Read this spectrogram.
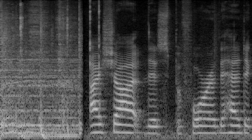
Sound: computer click

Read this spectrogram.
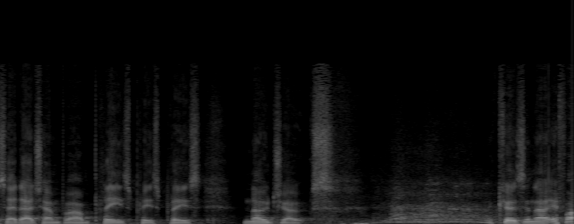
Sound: laughter

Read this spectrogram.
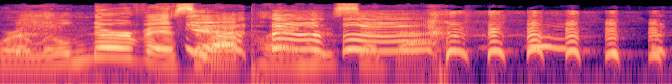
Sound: laughter

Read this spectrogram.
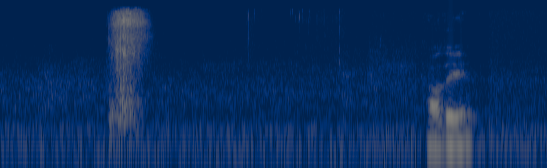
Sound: sniffling

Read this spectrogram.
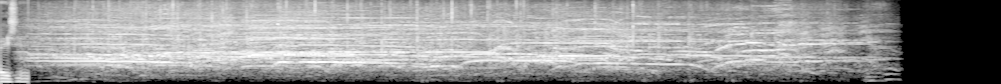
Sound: cheering

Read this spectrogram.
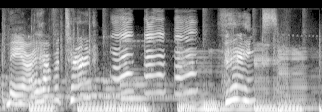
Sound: monkey noises

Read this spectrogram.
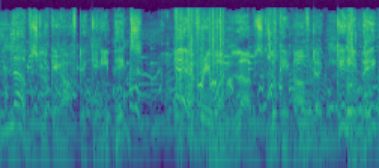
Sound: laughter

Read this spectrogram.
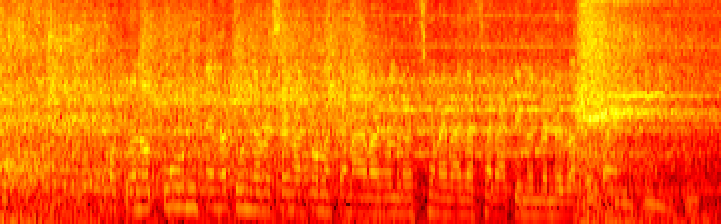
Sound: prays in tongues

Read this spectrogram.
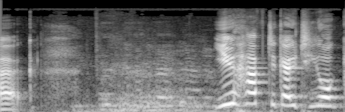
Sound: laughter

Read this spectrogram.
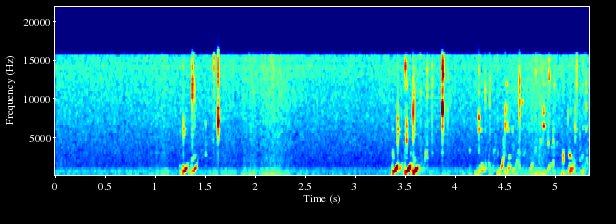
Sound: water bubbling

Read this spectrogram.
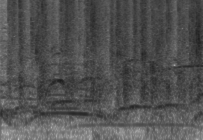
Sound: applause

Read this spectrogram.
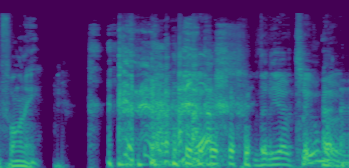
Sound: laughter

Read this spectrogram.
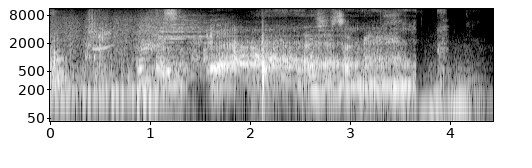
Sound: cheers

